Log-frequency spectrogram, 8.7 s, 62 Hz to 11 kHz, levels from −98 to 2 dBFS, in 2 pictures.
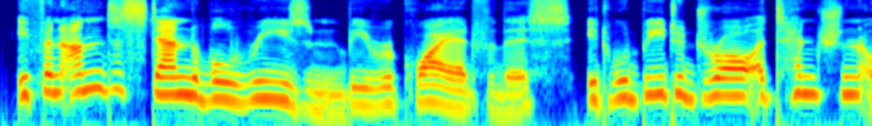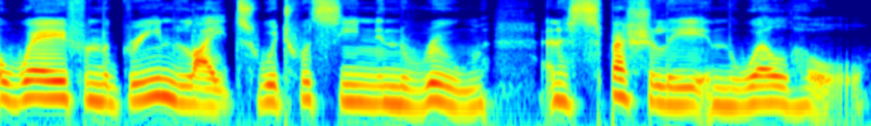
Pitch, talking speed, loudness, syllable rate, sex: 180 Hz, 215 wpm, -23 LUFS, 5.5 syllables/s, female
